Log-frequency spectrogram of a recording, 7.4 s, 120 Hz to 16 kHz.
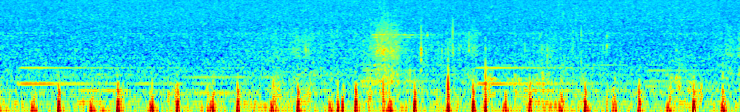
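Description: Steady low thudding heartbeat, roughly 100 beats a minute, with paired lub-dub sounds over a faint background hum; a normal heartbeat.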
